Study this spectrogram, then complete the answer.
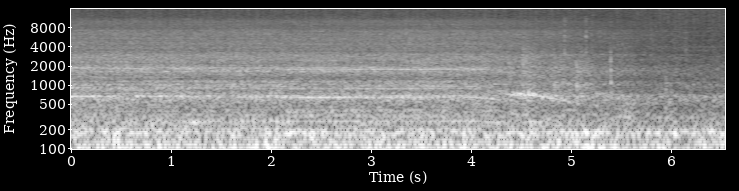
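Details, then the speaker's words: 2000 VW Beetle, intermittent stalling, code P0322: low idle rumble sags and fades as engine stalls and scan tool loses communication; crankshaft position sensor (G28) signal lost. "just stalled out on it VCS lost communication going to crank it now"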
